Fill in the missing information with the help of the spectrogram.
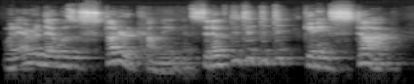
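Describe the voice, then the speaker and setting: With a medium-pitched, sing-song and fairly bright voice, a man speaks a little slowly as he hosts a self-help video. His spiritual advice is loose and meandering, dotted with swearing, chuckles and an occasional stutter, and the room echoes.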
